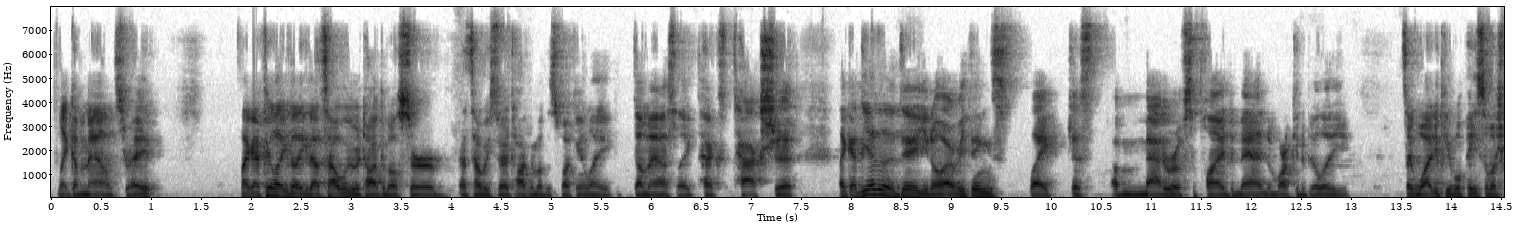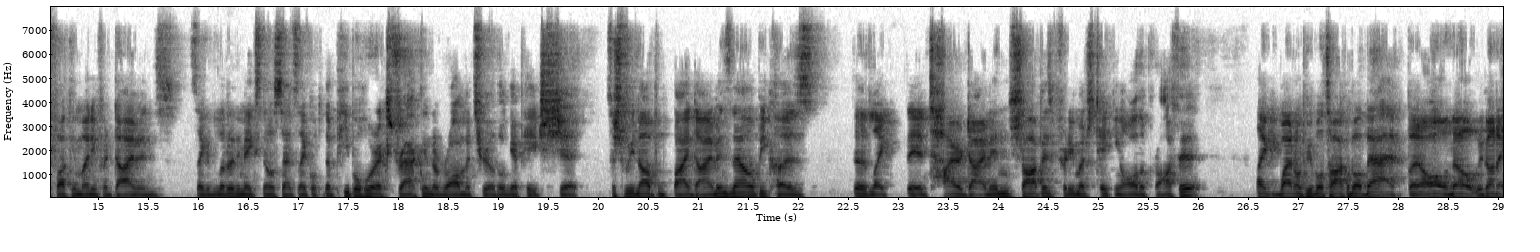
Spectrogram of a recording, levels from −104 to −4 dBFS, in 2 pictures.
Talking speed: 235 wpm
